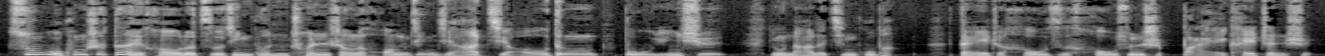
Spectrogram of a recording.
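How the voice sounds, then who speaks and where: A man's voice: fairly low pitch, huge pitch swings, measured pace, darkish tone, slightly rough, no echo. A man narrating a classic adventure tale for children in a dramatic, vivid way. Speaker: storyteller.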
